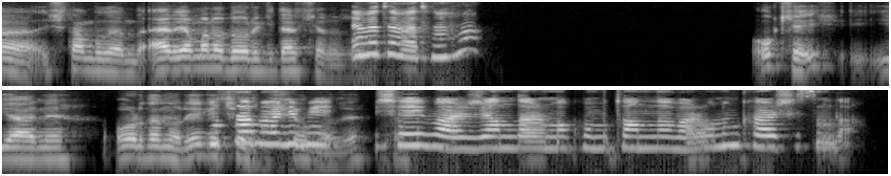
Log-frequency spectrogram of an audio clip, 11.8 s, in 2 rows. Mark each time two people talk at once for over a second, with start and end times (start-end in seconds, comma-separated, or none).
7.3-8.7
